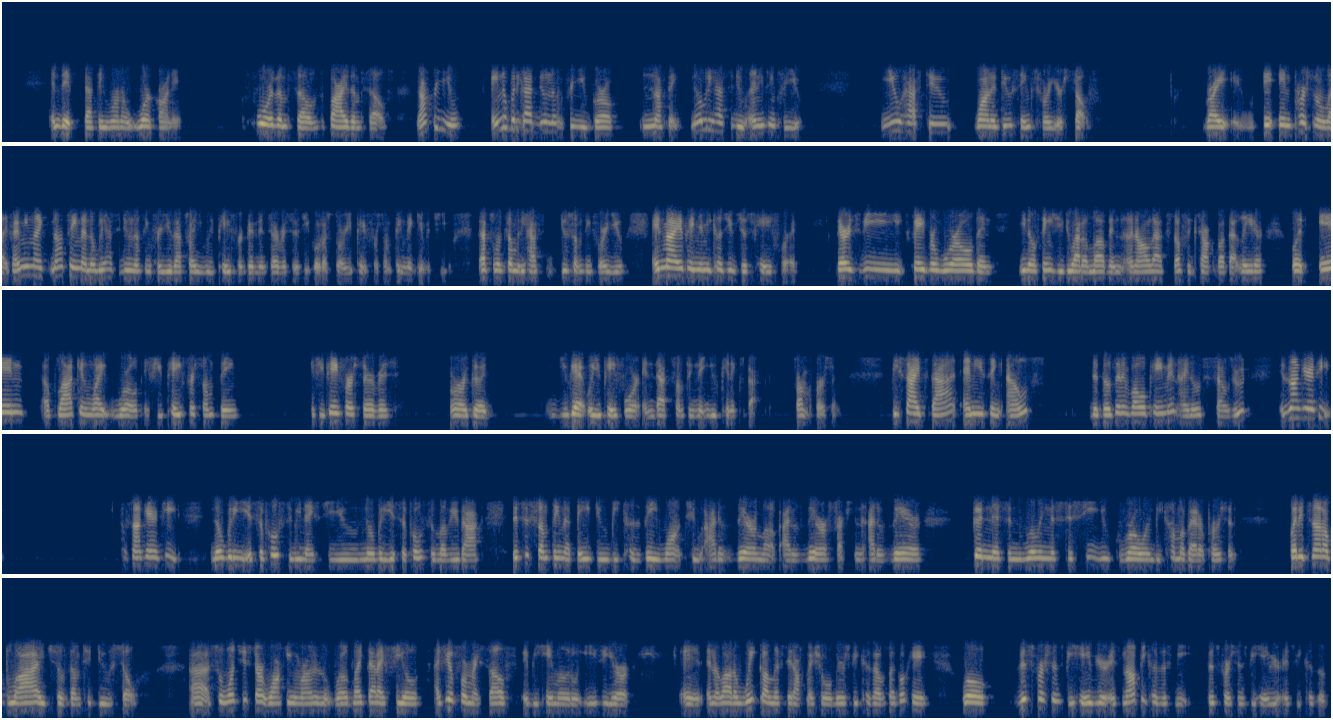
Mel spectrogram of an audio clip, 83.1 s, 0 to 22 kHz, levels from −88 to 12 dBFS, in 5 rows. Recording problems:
phone-call audio

